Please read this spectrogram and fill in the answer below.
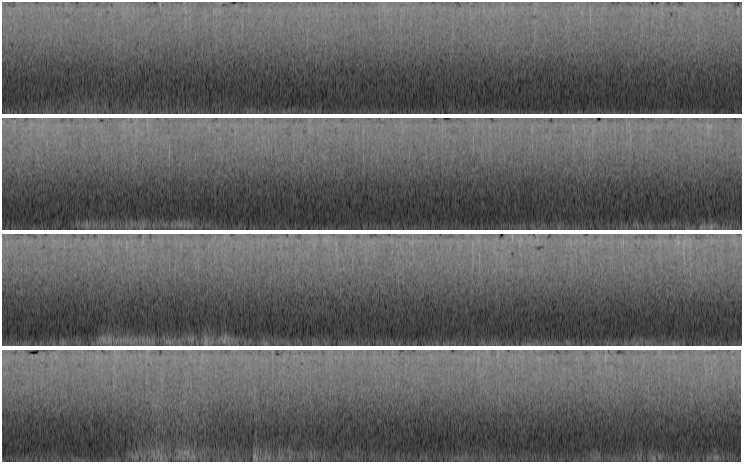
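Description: Steady rain hiss with three low rolls of thunder swelling and fading, the longest and loudest in the middle and near the end.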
